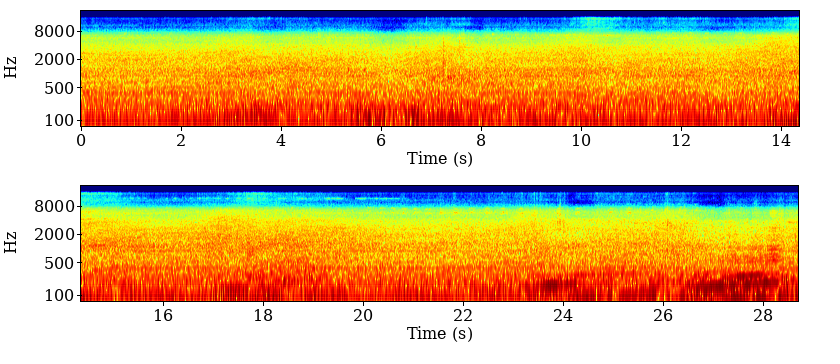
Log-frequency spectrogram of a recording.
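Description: Road traffic at a city intersection: a steady low engine hum, with cars pulling away and their engine pitch rising several times. The loudest is a car accelerating close by near the end.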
